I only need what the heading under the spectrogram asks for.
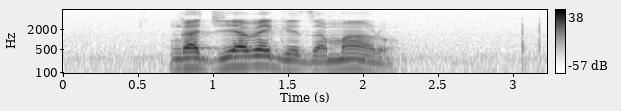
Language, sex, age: Venda, male, 22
